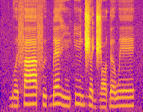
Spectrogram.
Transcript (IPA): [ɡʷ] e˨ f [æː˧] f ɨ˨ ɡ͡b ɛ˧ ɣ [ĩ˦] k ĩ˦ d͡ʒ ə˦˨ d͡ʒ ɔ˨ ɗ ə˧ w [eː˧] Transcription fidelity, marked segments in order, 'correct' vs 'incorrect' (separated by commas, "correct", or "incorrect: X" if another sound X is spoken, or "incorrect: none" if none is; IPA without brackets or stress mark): correct, incorrect: aː˧, incorrect: ĩ˨, correct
